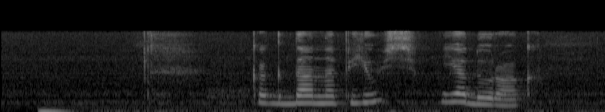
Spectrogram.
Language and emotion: Russian, sad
